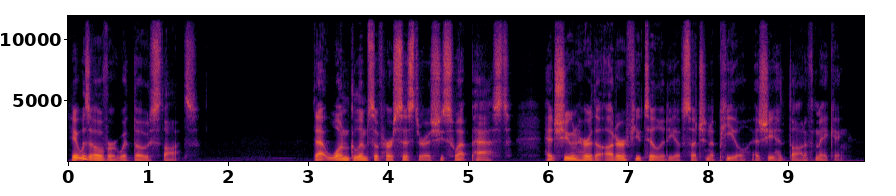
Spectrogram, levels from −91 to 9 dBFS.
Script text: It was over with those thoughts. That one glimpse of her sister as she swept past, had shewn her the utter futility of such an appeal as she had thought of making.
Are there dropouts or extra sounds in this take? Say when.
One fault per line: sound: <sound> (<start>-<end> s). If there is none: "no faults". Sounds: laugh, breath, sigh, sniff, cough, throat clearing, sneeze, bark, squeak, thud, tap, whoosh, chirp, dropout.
no faults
